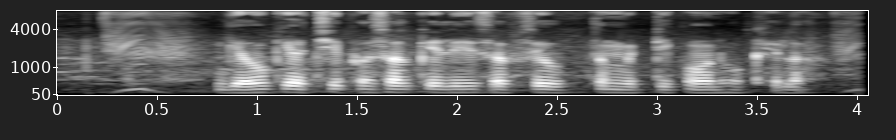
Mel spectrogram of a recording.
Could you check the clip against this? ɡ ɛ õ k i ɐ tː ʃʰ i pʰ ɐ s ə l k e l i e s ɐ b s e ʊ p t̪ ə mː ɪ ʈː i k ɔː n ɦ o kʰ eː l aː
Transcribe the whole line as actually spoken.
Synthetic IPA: ɡ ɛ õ k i ɐ tː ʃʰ i pʰ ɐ s ə l k e l i e s ɐ b s e ʊ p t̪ ə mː ɪ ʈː i k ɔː n ɦ o kʰ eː l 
